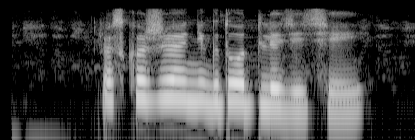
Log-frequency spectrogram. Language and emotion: Russian, neutral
